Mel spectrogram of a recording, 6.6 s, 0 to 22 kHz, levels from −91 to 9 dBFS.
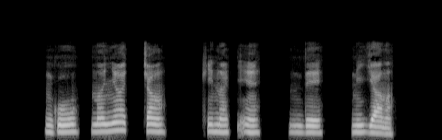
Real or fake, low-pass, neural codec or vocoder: fake; 7.2 kHz; vocoder, 44.1 kHz, 80 mel bands, Vocos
